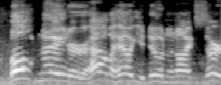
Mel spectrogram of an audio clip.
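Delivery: high, loud name call; excited greeting. Real, not acted. Streamer hailing a viewer in chat, loud excited call.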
